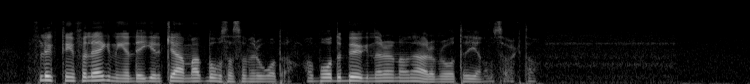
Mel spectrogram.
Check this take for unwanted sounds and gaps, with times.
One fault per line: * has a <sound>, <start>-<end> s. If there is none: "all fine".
all fine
